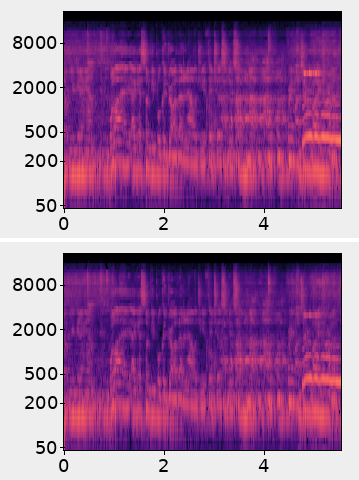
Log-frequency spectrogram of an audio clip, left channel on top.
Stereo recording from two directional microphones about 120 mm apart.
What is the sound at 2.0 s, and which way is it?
Speech, 10° right (ahead or behind).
